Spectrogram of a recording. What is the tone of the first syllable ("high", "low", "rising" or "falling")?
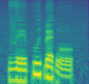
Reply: low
